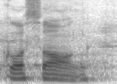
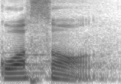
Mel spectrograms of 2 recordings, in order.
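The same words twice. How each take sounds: First: It is said with a French-style pronunciation. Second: It is said with an English-style pronunciation. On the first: The speaker calls it right. "the actual French pronunciation ... It's K W A N" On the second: The speaker calls it wrong. "the croissant that I used to call"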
